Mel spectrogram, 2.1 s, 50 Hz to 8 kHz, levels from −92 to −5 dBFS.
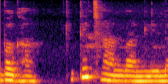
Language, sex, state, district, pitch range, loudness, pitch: Marathi, female, Maharashtra, Sindhudurg, 170-205 Hz, -16 LUFS, 175 Hz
